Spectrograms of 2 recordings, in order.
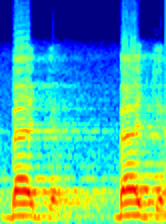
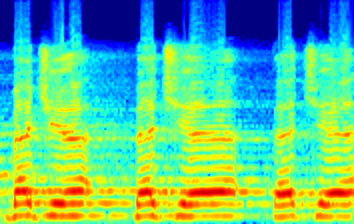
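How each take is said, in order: First: "Baj" with the final j stopped and held; held sound. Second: "baja" with the j let go into a trailing vowel; released sound. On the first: Teacher drilling suaranya tertahan, held sound. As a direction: check the j of "Baj" without a following vowel. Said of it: "suaranya tertahan". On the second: Teacher showing how it is tidak dibaca, released sound. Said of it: "nggak dilepas seperti itu". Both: Shown as a demonstration.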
